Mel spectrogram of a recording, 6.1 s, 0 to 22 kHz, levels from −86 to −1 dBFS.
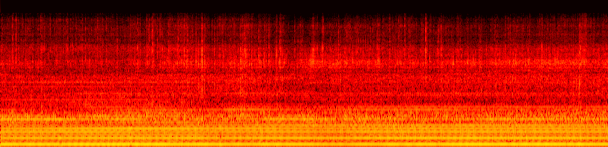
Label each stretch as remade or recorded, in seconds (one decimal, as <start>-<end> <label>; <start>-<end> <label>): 0.0-6.1 recorded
